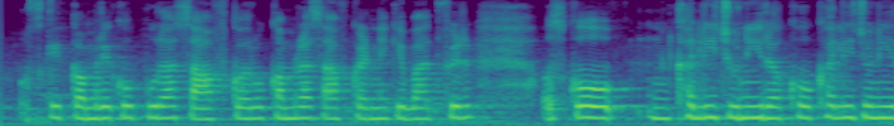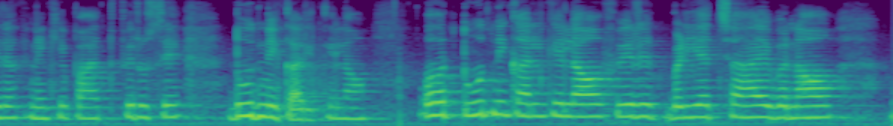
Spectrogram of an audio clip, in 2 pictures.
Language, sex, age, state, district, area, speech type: Hindi, female, 30-45, Madhya Pradesh, Betul, urban, spontaneous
